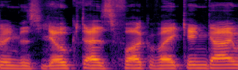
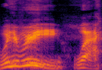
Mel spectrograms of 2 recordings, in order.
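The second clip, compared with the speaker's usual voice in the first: put-on goofy French accent; 2 semitones higher, 6 dB louder, slower than usual. Friend mocks a French-speaking Viking, loud goofy French accent. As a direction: ham up a French accent for laughs.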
